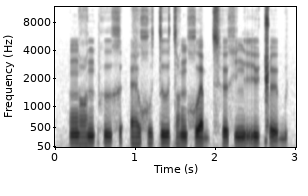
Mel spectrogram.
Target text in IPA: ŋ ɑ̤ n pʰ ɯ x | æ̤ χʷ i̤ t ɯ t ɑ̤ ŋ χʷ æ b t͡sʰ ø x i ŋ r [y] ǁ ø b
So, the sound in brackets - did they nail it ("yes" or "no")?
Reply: yes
